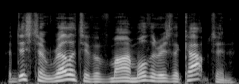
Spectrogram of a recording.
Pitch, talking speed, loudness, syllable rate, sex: 155 Hz, 225 wpm, -17 LUFS, 6.8 syllables/s, male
